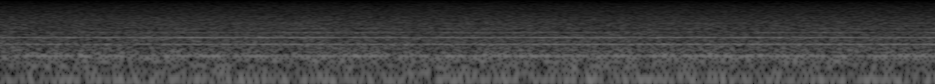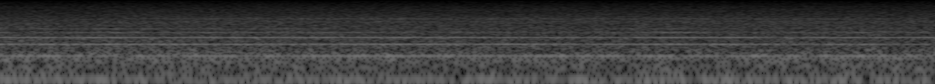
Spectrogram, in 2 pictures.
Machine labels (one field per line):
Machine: fan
